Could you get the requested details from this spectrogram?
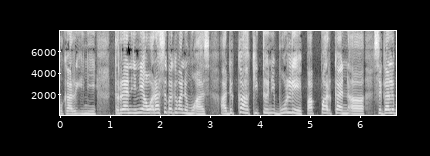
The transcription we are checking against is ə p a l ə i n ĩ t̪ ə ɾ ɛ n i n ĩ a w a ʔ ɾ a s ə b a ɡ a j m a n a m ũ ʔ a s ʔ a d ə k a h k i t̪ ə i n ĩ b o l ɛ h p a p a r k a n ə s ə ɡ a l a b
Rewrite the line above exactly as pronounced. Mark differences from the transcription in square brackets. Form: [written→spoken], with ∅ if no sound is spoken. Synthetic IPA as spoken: ə [p→k] a [l→ɾ] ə i n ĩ t̪ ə ɾ ɛ n i n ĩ a w a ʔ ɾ a s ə b a ɡ a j m a n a m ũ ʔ a s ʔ a d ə k a h k i t̪ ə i n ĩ b o l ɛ h p a p a r k a n ə s ə ɡ a l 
